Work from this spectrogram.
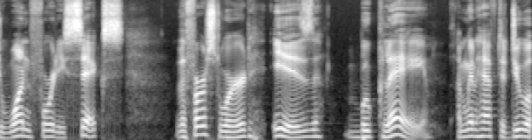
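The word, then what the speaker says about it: bouclé: top of page 146 the first word is boucle i'm gonna have to do a lot of spellings and extra pronunciations and screwing things up probably this is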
